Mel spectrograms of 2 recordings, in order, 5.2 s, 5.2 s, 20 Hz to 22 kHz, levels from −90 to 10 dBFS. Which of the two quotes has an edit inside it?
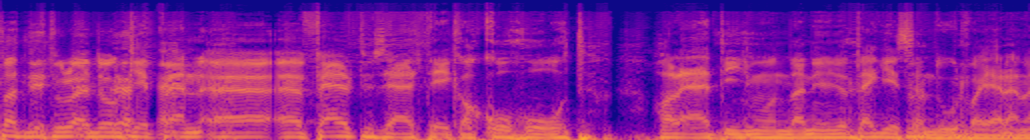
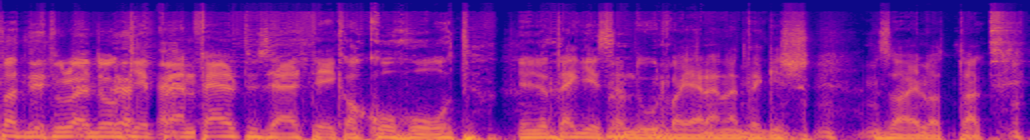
second; 2 cuts; at 1.0 s, 2.6 s

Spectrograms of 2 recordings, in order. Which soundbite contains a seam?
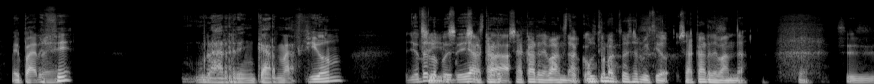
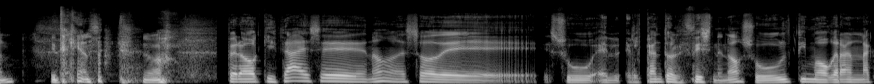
first; 1 cut; at 4.1 s

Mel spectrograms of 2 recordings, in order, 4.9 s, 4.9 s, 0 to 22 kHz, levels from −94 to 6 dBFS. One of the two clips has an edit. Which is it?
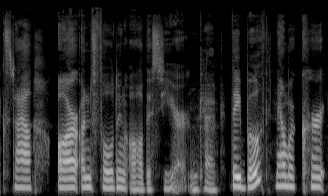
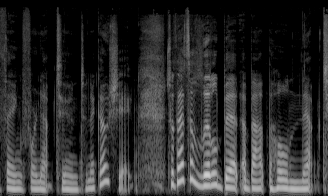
first; 1 cut; at 3.3 s

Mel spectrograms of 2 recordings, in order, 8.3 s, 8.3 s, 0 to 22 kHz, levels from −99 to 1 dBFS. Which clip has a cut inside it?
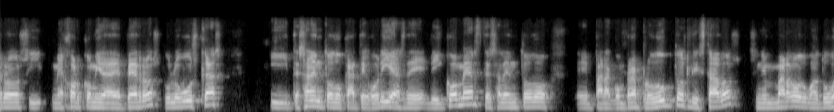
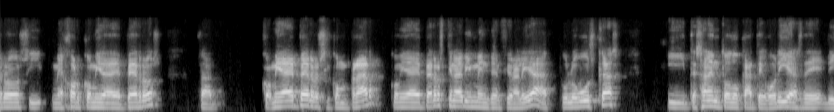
first; 1 cut; at 1.6 s

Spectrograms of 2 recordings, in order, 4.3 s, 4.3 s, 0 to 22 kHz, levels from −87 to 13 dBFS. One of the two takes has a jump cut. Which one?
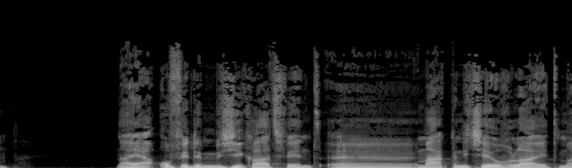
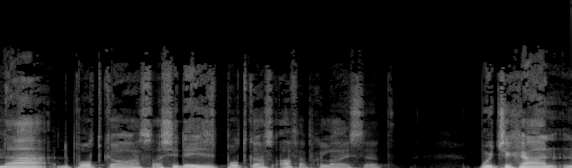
first; 1 cut; at 3.1 s

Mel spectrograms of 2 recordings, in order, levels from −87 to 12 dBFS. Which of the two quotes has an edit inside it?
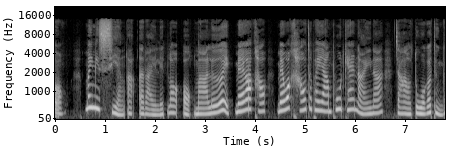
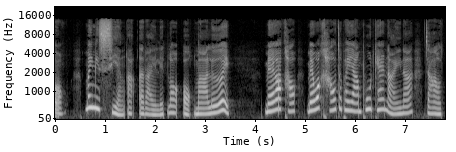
first; 1 cut; at 3.5 s

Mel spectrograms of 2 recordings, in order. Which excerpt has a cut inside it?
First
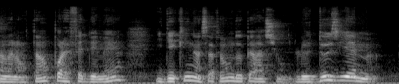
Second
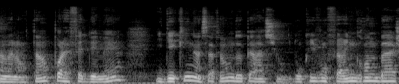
first; 1 cut; at 2.9 s

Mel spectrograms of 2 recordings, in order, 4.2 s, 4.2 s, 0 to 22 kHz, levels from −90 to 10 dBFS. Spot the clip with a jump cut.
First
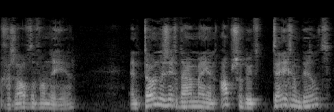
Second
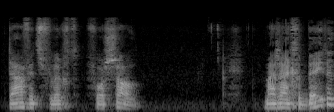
second; 1 cut; at 3.1 s

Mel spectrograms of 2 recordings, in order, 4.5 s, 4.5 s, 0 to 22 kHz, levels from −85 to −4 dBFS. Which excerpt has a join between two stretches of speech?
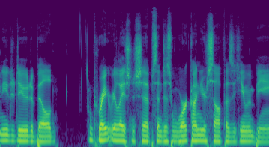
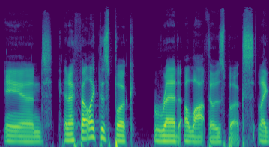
second; 2 cuts; at 1.0 s, 3.4 s

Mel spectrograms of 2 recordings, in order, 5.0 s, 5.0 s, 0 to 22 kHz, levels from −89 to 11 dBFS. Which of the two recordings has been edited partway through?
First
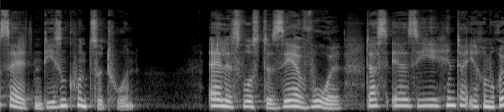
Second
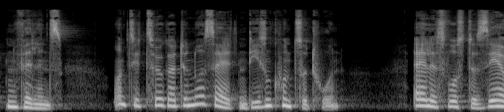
first; 1 cut; at 3.6 s

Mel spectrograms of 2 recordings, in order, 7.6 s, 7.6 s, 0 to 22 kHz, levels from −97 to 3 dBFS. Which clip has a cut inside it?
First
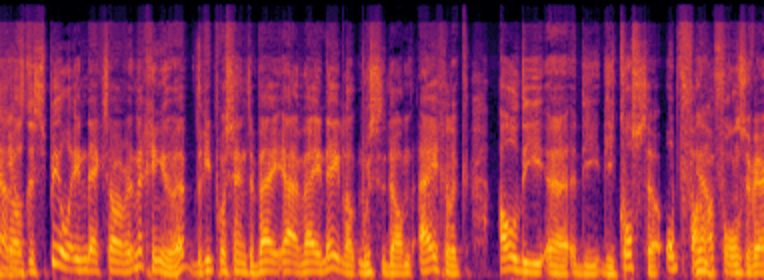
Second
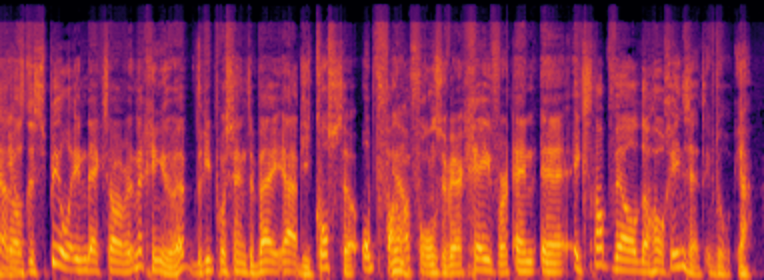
second; 2 cuts; at 3.0 s, 5.1 s

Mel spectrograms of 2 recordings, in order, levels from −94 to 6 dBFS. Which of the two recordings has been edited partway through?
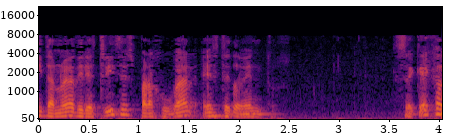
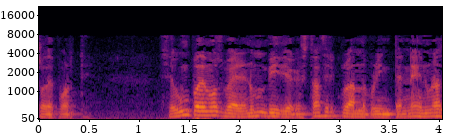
first; 1 cut; at 2.0 s

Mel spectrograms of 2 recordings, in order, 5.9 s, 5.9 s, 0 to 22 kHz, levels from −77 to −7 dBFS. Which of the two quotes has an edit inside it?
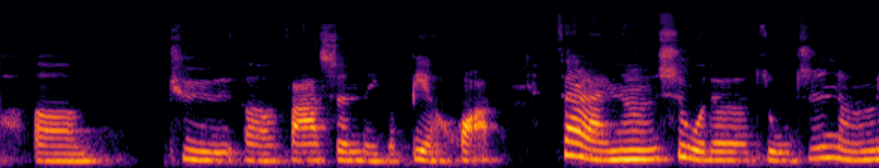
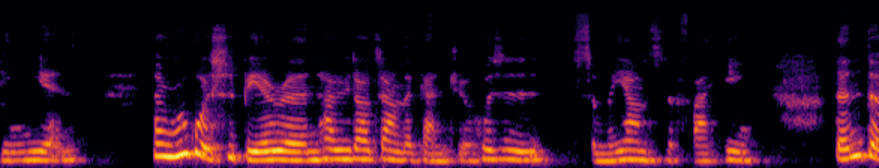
first; 2 cuts; at 1.1 s, 3.6 s

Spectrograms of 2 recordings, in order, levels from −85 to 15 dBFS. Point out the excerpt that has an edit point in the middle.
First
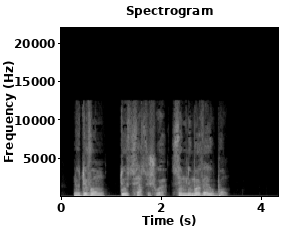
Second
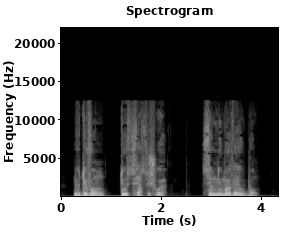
first; 1 cut; at 2.2 s

